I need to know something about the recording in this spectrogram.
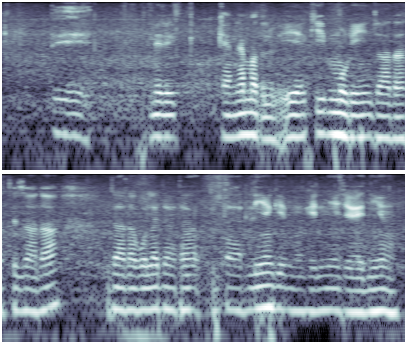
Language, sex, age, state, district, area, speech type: Dogri, male, 18-30, Jammu and Kashmir, Kathua, rural, spontaneous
